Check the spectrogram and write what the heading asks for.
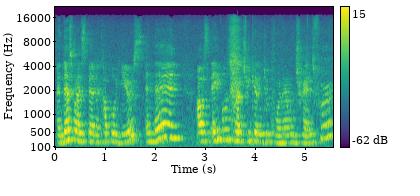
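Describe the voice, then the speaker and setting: A Hong Kong woman in her fifties with a Cantonese accent gives a live workshop talk in a seminar room, drawing her audience in with questions. Her voice is fairly high, lively, and brisk. The room is echoey, the mic is distant, and there's a little hiss or hum.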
